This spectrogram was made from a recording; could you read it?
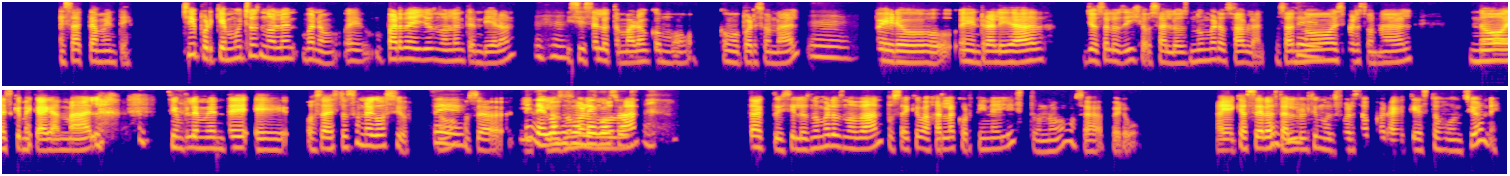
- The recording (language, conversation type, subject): Spanish, advice, ¿Cómo puedo preparar la conversación de salida al presentar mi renuncia o solicitar un cambio de equipo?
- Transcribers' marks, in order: giggle; chuckle; chuckle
